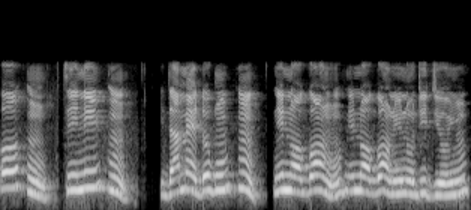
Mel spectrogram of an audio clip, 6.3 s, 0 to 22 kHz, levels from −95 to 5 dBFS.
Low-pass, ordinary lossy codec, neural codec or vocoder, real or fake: 7.2 kHz; none; none; real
